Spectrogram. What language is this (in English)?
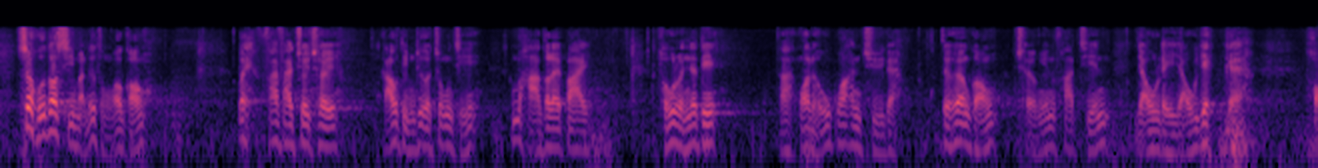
Cantonese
